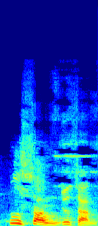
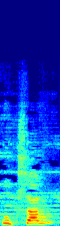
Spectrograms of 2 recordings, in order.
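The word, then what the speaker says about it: Tucson: গাড়িটার নাম হচ্ছে হুন্ডাই টুসান। এই টুসান রে অনেকে বলে টুকসান, কেউ বলে টাকসান, কেউ বলে টাকসুন।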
